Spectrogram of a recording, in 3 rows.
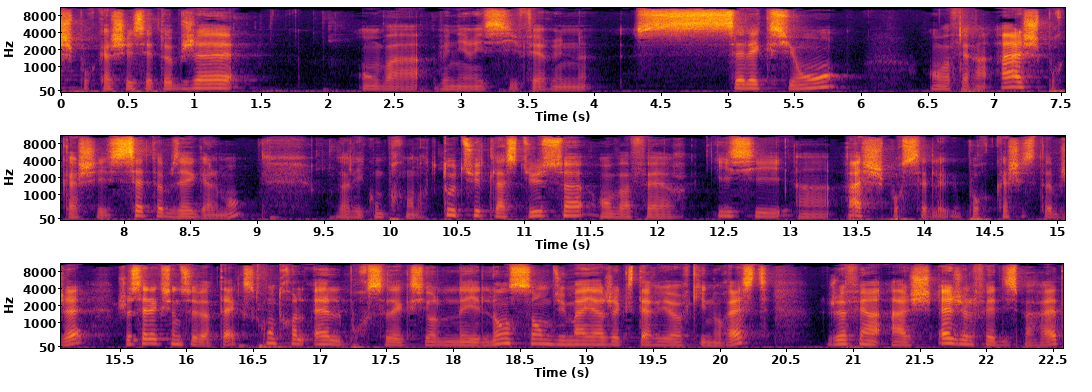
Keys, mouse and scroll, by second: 0.3 scroll up 3, 0.6 Tab, 1.2 right click, 1.5 Tab, 2.0 shift+middle click, 2.8 scroll up 1, 5.0 alt+right click, 6.8 h, 8.3 scroll down 5, 9.2 shift+middle click, 10.4 middle click, 11.5 scroll up 3, 12.4 alt+right click, 13.4 h, 14.4 right click, 16.6 ctrl+l, 17.5 scroll down 3, 18.1 middle click, 19.0 shift+middle click, 21.0 h, 21.5-22.1 scroll up 3, 22.1 scroll down 3.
